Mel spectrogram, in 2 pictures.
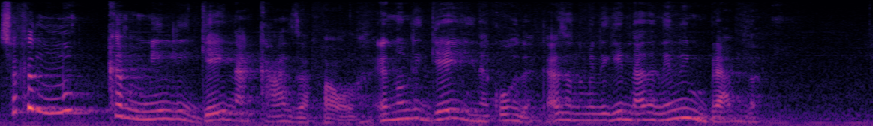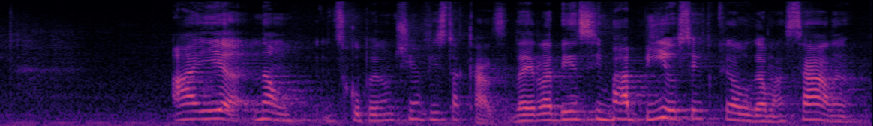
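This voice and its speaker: A woman telling a personal faith story in casual conversation, animated and often acting out what others said. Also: mid-range voice, brisk. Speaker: guest. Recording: faint background noise.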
